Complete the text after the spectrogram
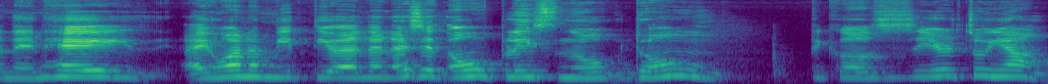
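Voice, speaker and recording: A woman with a Filipino accent speaks at a high pitch and a moderate pace, her intonation fairly even. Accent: Filipina. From Philippines. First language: Visayan and Tagalog. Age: 30s. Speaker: live streamer. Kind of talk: casual live stream chat. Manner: halting, repetitive.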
